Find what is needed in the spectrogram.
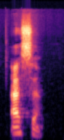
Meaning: a type of pickaxe used in tunneling
- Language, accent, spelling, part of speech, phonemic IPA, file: French, France, asse, noun, /as/, LL-Q150 (fra)-asse.wav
